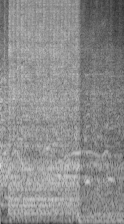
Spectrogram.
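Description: A loud, harsh, rapid-fire rattling buzz over the club sound system, lasting about a second and a half and cutting off suddenly.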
